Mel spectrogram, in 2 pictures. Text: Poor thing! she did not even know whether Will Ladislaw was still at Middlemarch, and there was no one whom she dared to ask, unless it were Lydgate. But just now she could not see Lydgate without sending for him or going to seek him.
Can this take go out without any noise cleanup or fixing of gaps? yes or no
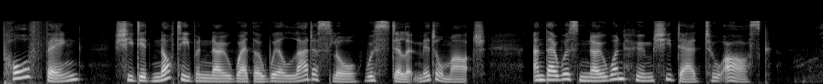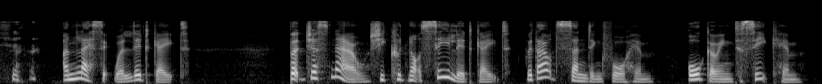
no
